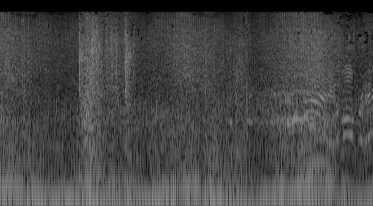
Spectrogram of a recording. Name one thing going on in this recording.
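A vehicle engine rumbles and revs up and down as it drives.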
